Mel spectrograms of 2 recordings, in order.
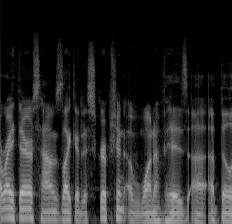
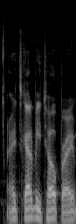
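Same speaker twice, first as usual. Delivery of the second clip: plain reading voice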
